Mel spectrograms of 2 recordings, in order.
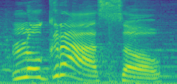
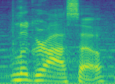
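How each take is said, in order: First: It is said the Italian way. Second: It is said the American way.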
